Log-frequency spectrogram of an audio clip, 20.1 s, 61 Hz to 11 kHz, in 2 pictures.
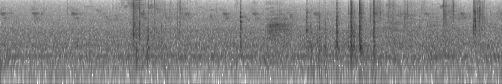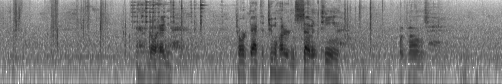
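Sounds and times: birds chirping: 0:00.0 - 0:06.9, 0:07.5 - 0:20.0
steady low hum: 0:00.0 - 0:20.0
metal hand tools clinking: 0:12.5 - 0:14.2.

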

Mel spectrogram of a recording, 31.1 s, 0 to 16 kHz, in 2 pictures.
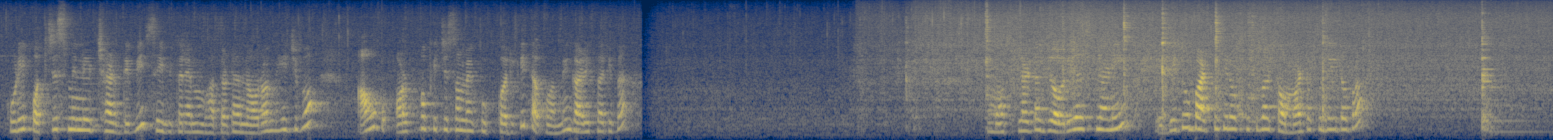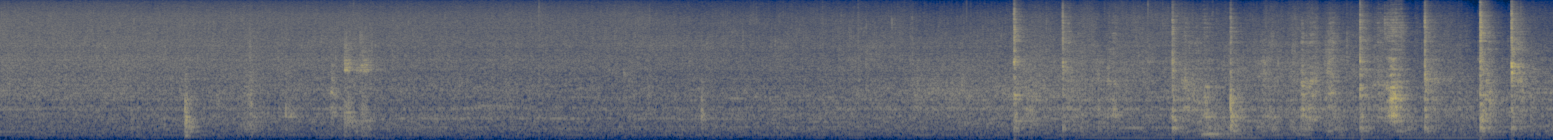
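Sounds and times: masala sizzling in a pan: 0:00.0 - 0:31.0
metal spatula scraping a pan: 0:09.0 - 0:13.5, 0:14.8 - 0:15.5, 0:17.9 - 0:19.4, 0:25.5 - 0:31.0.

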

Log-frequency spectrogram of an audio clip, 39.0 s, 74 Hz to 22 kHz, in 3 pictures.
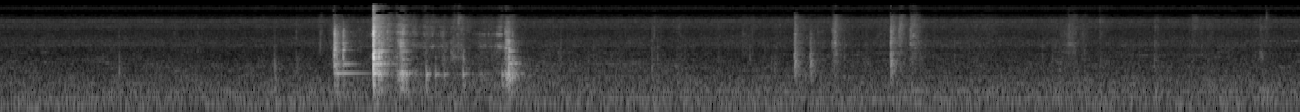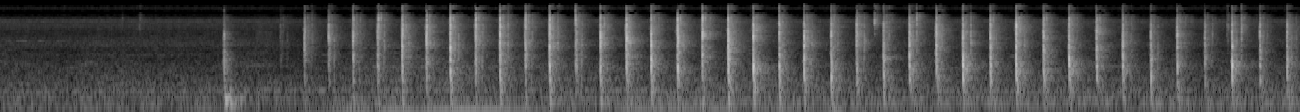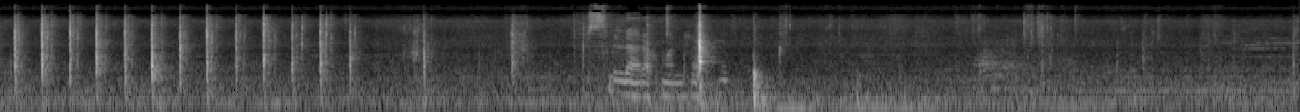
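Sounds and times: dough slapped between palms: 0:15.3 - 0:30.4.

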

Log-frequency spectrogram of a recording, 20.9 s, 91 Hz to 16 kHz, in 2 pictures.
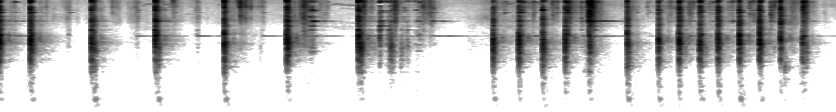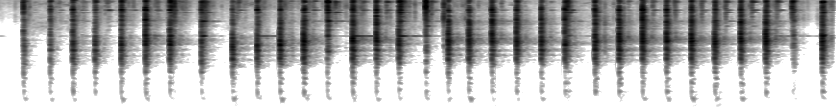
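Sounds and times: hatchet chopping wood: 0:00.0 - 0:04.8, 0:06.2 - 0:20.9.

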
